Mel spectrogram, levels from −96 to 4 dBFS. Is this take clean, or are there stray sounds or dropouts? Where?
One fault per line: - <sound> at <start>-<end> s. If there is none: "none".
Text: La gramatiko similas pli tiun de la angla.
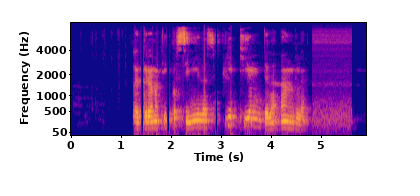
none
